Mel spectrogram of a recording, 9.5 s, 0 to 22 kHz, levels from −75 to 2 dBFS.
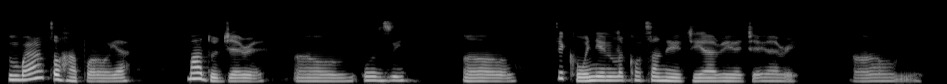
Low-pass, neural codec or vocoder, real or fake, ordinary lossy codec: none; codec, 16 kHz, 4 kbps, X-Codec, HuBERT features, trained on LibriSpeech; fake; none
